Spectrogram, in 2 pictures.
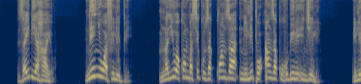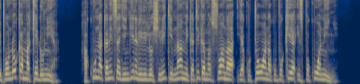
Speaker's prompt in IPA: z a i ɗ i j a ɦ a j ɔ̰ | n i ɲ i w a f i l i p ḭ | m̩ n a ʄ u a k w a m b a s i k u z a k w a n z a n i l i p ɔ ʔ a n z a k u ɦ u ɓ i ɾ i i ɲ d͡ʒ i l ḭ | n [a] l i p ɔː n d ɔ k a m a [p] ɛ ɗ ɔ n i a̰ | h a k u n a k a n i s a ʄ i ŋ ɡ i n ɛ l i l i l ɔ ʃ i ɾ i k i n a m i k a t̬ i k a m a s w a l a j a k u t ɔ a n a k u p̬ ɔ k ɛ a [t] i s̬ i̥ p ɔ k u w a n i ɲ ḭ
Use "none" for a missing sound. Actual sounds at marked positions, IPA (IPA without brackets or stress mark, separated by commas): i, k, ʔ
